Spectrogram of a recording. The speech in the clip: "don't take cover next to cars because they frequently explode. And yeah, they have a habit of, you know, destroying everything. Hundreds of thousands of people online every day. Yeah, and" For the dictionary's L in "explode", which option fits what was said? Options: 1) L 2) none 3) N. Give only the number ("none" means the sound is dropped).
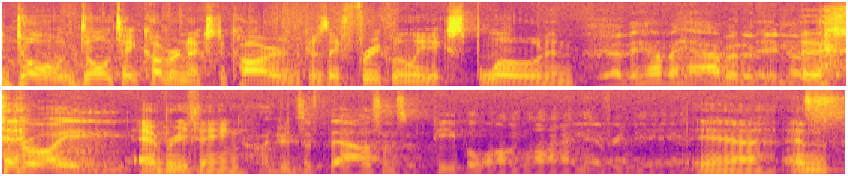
1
